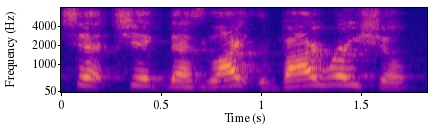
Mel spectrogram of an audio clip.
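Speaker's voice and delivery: normal talking voice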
